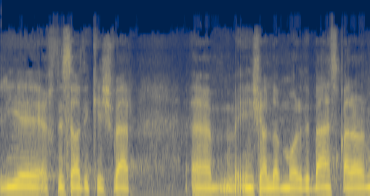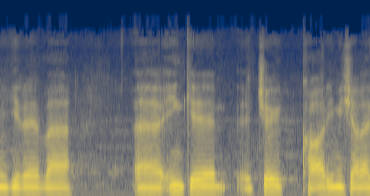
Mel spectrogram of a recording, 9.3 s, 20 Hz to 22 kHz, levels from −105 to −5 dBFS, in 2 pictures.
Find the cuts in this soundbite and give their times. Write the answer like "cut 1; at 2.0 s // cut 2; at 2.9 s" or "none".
none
